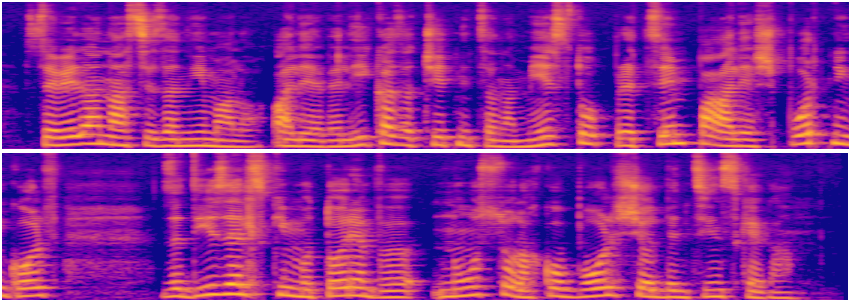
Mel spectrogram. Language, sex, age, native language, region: Slovenian, female, 30-49, Slovenian, Drava region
